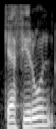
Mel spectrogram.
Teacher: كافرون كذلك راء مضمومة مسبوقة بكسرة فإنه يرققها بخلاف حفص رحمه الله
